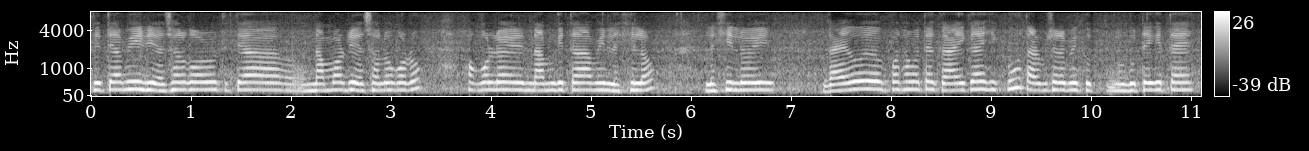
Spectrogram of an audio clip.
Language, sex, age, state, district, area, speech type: Assamese, female, 18-30, Assam, Darrang, rural, spontaneous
